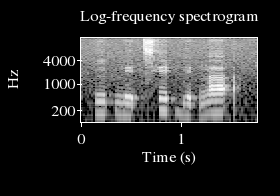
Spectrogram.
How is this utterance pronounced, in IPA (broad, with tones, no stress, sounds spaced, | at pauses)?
ĩ˨ t̚ n̪ e˨ ʔ t͡sʰ e˦ ʔ b e˨ ʔ ŋ a˦ ʔ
